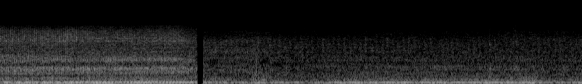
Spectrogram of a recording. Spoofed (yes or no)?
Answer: no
